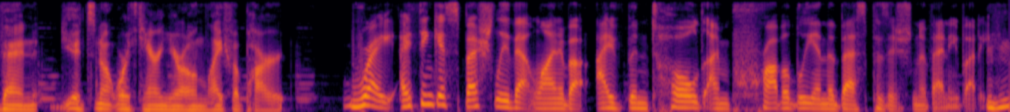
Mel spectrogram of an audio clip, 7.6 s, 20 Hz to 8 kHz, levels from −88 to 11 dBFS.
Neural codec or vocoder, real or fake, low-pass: none; real; 7.2 kHz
